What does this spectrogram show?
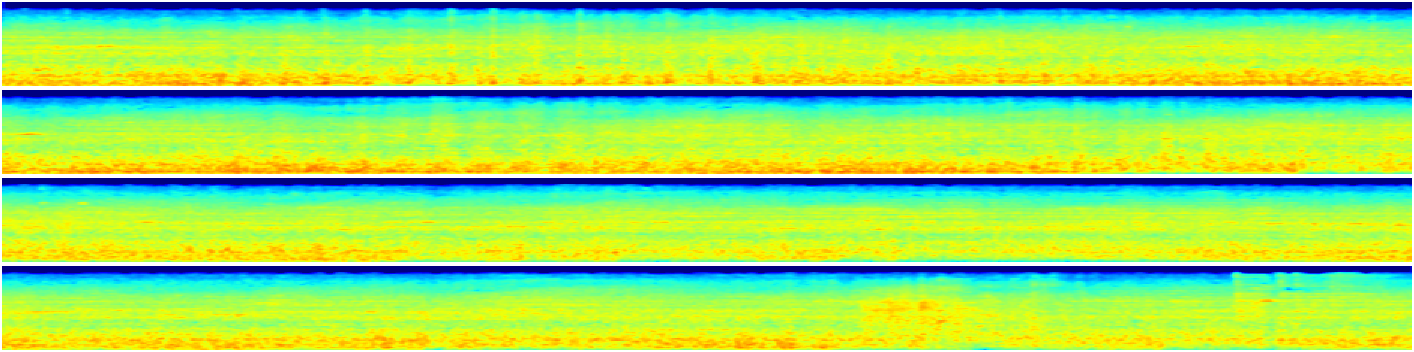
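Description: Freight train of covered hopper cars rolling past at speed: a steady rumble and rattle of steel wheels over the rails, with a faint high wheel squeal.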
